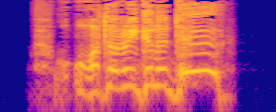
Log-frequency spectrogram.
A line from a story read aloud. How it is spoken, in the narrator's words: Quincy asked worriedly, his voice breaking as he spoke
